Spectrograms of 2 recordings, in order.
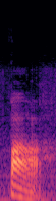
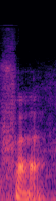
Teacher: bukan pa ya, tapi ada angin keluar sikit, fa. Ta'rifu fi panjangkan sikit, 2 harakat. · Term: huruf fa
